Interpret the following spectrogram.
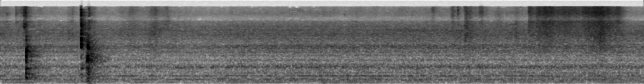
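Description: A kitchen knife cutting through raw potato onto a wooden chopping board: two sharp chops about half a second apart in the first second. A steady hum runs underneath throughout.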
